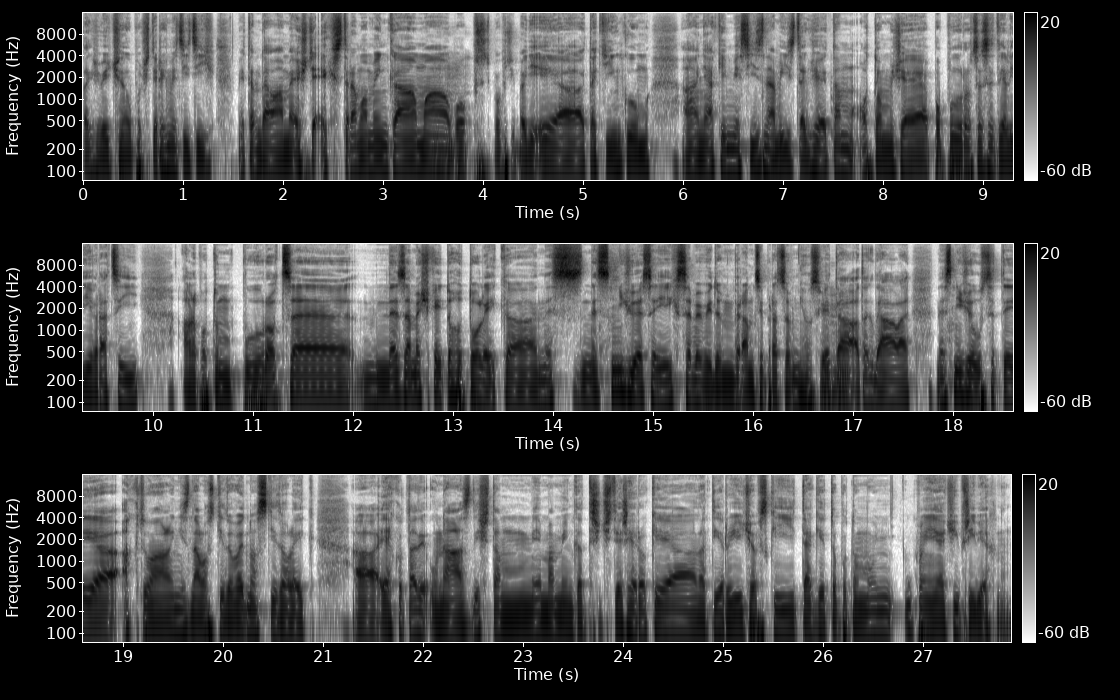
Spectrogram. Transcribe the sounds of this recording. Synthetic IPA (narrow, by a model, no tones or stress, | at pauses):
t̪aɡʒɛvjɛt͡ʃɪnowpot͡ʃt̪ɪɾɛxmɲɛsiːt͡siːx | mɪt̪amdaːvaːmɛjɛʃcɛʔɛkst̪ɾamamɪŋkamapopopr̥iːpaɟɛʔɪt̪aciːŋkuːm | ɲɛakiːmɲɛsiːt͡snaviːt͡st̪aɡʒɛjɛt̪amʔo̰t̪o̞mʒɛpo̞puːlɾot͡sɛs̬ɛt̪ɪlɪɟɪvɾʔat͡siː | ʔalɛpo̞t̪ompuːlɾot͡sɛ | nɛzamɛʃkajt̪oɦot̪o̞lɪknɛnɛsɲɪʒujɛsɛjɛjɪxsɛbɛvjɛdo̞miːvɾʔa̰ːmt͡sɪpɾat͡sovɲiːɦo̞svjɛt̪aa̰t̪aɡdaːlɛ | nɛsɲɪʒujowsɛt̪ɪʔa̰kt̪uaːlɲiːznaloscɪdovɛdno̞scɪt̪o̞lɪk | jako̞t̪adɪʔunaːsɡdɪʃt̪amjɛmamɪŋkat̪r̥ɪt͡ʃt̪ɪr̝ɪɾokɪnat̪iːɾoɟɪt͡ʃofskiːt̪ak̬jɛt̪opo̞t̪o̞moʔuːpl̩ɲɛɪnat͡ʃiːpr̝̥iːbjɛxno̰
